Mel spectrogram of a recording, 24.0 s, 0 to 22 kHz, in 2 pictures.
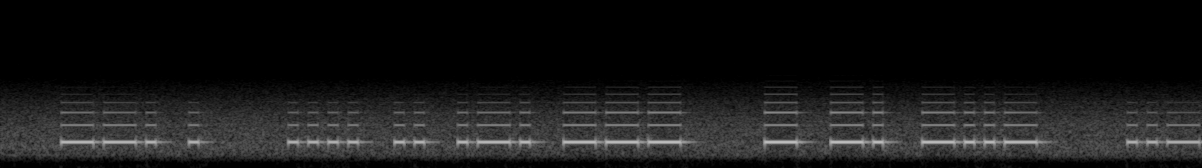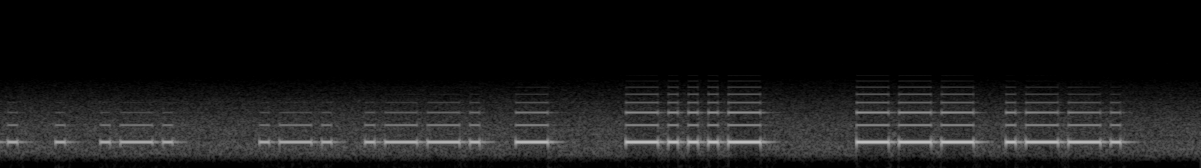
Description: Morse code, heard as a keyed tone, hand-sent with a paddle, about 12 wpm, 510 Hz, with fading and room echo. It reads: GE HIRO TNX FER RPT <BT> OP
